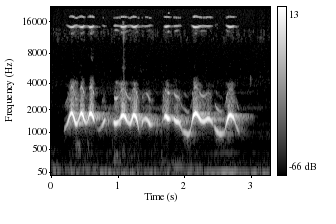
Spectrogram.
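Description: A person whistles a short, wavering melody in a few connected phrases with bending, trilling notes, clear with no talking.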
